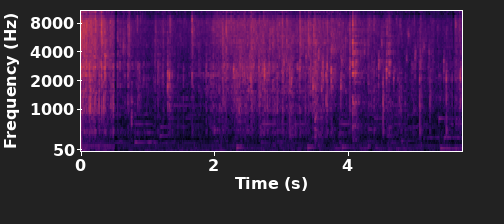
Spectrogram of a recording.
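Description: Chopped ginger and three green chillies hiss and crackle in hot oil with mustard seeds for a Kerala fish curry, as a spoon scrapes and stirs through a continuous close sizzle over a low hum.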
